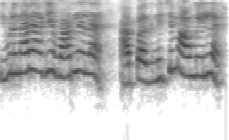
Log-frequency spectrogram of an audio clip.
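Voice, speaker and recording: A woman's voice: very high voice, fast, a bit bright, a little hiss or hum. A woman voicing a chatty, teasing young village wife in a comic cartoon, with a southern Tamil Nadu accent and gossipy muttered asides. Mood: grumbling asides.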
